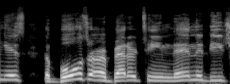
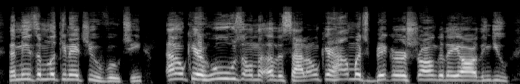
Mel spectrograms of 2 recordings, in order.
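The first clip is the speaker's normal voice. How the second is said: normal talking voice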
